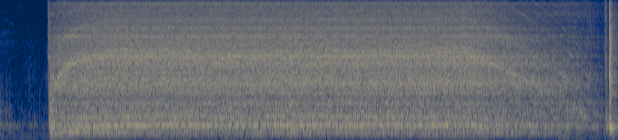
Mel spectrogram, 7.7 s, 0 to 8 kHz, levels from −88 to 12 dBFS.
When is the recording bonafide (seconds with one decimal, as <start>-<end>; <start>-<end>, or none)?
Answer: 0.0-4.1; 4.7-7.7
